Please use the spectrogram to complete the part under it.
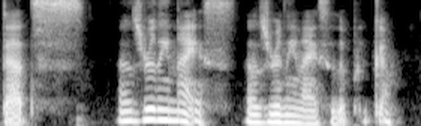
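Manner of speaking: ordinary talk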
